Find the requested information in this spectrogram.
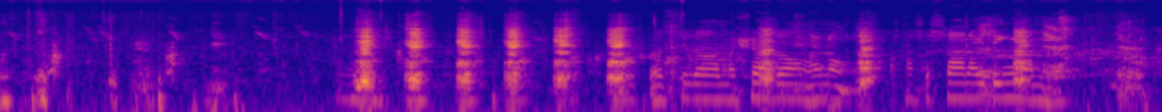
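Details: Recently weaned piglets of a new sow, about a month old, squealing in a series of sharp broadband bursts roughly every half second, with harmonic squeals and human voices mixed in.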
